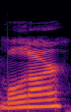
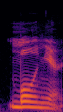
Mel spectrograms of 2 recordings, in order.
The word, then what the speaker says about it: Mjolnir: And then it goes into the whole, where's, was it Molinar? I never say it right. Molinar, the hammer? Mjolnir, yeah.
